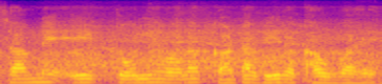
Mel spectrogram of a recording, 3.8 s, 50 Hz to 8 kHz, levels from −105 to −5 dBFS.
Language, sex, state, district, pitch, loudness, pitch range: Hindi, male, Rajasthan, Jaipur, 125 Hz, -15 LUFS, 120-125 Hz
